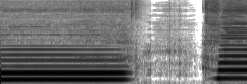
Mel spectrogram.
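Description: Solo alto saxophone improvising: one long, steady low note held, cut off about a second and a quarter in, then a short breath-gap of near silence before the next phrase.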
